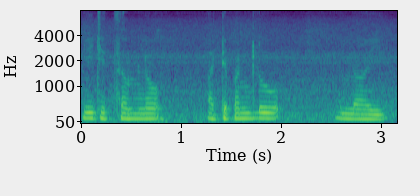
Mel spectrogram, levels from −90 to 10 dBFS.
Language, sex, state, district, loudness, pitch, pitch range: Telugu, male, Telangana, Hyderabad, -17 LUFS, 140 Hz, 130-145 Hz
